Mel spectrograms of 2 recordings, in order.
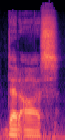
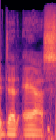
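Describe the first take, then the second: First: "dead ass" with a broad ah in "ass"; slow "dead ass", vowel backed to "ahss"; imitated accent. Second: "dead ass" with a flat front a in "ass"; "ass" with the vowel of "cat"; own pronunciation. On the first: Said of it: "So she says". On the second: Shown as a demonstration. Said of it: "And I say".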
